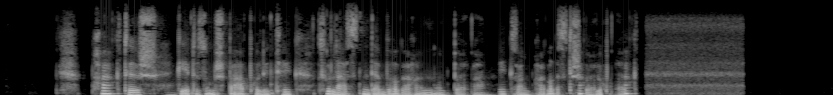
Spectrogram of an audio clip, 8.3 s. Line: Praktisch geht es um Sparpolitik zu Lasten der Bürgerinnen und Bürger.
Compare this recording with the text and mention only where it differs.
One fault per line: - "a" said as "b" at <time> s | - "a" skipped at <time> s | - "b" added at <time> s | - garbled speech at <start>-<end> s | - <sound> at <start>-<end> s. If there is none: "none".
- garbled speech at 5.0-6.4 s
